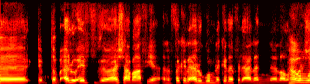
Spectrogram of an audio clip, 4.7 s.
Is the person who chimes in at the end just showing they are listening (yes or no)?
no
